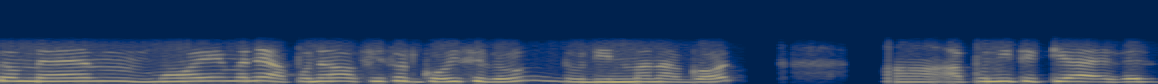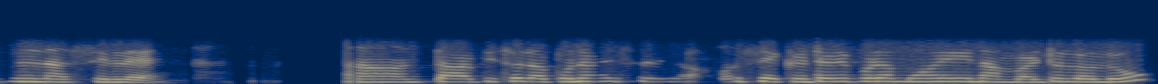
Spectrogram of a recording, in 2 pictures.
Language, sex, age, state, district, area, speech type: Assamese, female, 18-30, Assam, Udalguri, rural, conversation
